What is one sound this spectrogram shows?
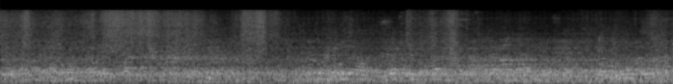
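A crowd of men and women chatters in a large, echoing hall.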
